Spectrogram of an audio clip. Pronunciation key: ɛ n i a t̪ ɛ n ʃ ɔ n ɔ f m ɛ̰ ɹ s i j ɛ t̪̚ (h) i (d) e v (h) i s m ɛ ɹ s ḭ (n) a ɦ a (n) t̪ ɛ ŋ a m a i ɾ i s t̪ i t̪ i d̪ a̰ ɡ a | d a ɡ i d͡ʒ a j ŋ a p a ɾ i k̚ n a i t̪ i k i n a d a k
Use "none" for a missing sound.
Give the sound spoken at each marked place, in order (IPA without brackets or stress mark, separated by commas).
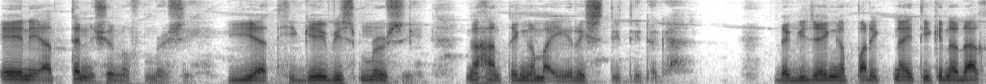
h, ɡ, h, ŋ, n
